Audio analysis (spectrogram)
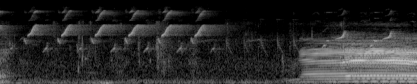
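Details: Cows out in green fields, where a rapid series of repeated bird chirps gives way to one loud, drawn-out, steady moo from a cow.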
